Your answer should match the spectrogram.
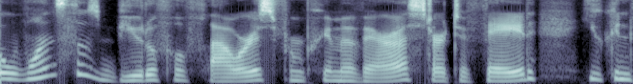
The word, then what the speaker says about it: primavera: We're kicking things off with Primavera, the season of, new beginnings and just a total explosion of color. So that word is primavera.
